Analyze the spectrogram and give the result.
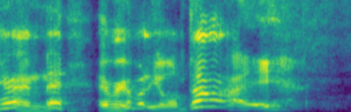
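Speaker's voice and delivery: very high-pitched, raving rant. Voicing a raving brother who warns of the end: raving Beavis voice. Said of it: "He sounds like, like Beavis".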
